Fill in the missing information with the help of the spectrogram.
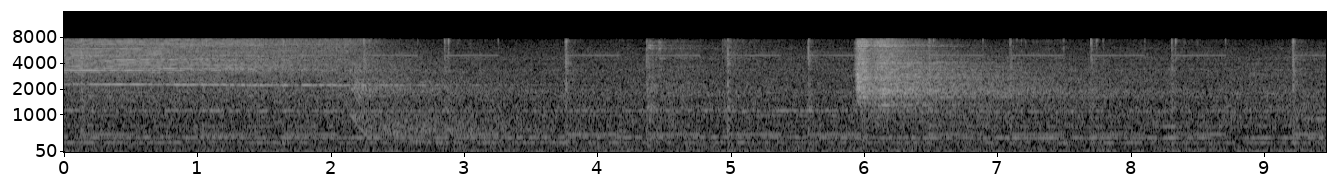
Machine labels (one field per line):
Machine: slide rail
